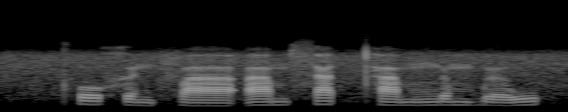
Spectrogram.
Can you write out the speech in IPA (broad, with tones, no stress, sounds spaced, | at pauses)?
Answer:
t̪ʰ o˧ x ə˨˩ n f aː˨˩ ʔ a˧ m s a˦˥ t̚ t̪ʰ a˧ m ŋ ə˧ m ɓ ə˨˦ w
